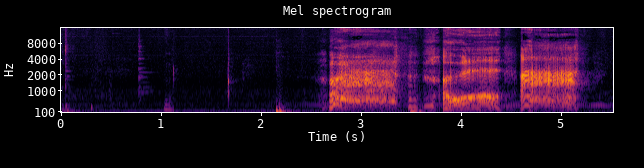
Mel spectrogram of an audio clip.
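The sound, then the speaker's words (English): A person voices three loud, strained, drawn-out wails in quick succession, imitating anguished, tortured screaming, after a quiet stretch with only a few faint clicks. “Nothing really saying anything, just screaming, okay. sounding tortured.”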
